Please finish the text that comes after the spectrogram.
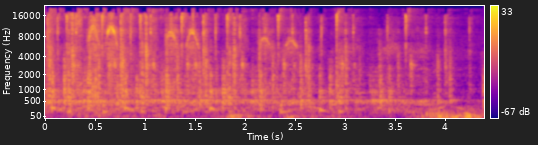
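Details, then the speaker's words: Old Lister engine, not run for many years, magneto hand-wound before fitting carburetor: rapid, regular sharp clicking snaps with no misses; good, strong spark. "but yes we have a good spark if you can't see it yeah you can probably hear it cuz you can hear a spark it clicks so that's a really good sign"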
